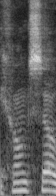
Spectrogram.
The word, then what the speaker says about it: Hong So: Hong is Hong and So is SAW. That means I am spirit. We say Hong So, which are Sanskrit words.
